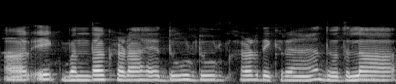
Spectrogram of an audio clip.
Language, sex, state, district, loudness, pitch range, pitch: Hindi, female, Punjab, Pathankot, -14 LUFS, 195-210 Hz, 205 Hz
